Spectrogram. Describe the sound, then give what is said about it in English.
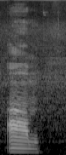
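A single short meow from a male pet cat, fairly loud, lasting about half a second with a steady tonal pitch, then quiet background. “You might be hearing him meowing.”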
